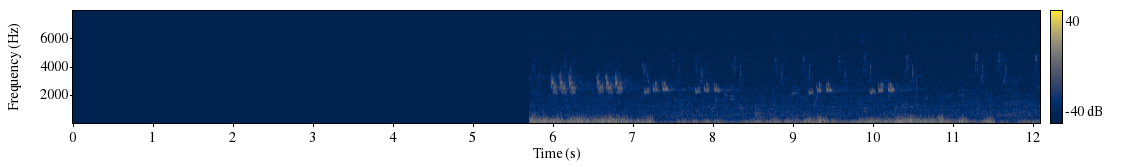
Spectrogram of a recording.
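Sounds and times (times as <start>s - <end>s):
small bird chirping: 5.8s - 10.7s.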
